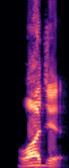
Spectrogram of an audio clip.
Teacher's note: جیم پر قلقلہ ہوگا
